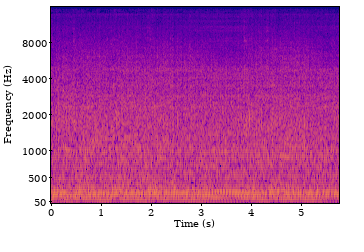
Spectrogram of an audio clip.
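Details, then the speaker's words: Wheel Horse mud mower with a newly fitted Kohler Magnum 18 hp opposed twin, still needing some tuning: steady, even twin-cylinder putter at idle with no misses, knocks or hunting; running smoothly. "Stefan has some more tuning to do with it but he's already gone out and driven it around some and it idles up and down and the throttle works pretty good"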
